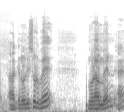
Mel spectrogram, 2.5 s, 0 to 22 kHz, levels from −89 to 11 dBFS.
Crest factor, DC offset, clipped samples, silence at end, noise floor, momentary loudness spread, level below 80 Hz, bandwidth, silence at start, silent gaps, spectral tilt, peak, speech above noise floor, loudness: 16 dB; under 0.1%; under 0.1%; 0 s; -55 dBFS; 8 LU; -54 dBFS; 13.5 kHz; 0 s; none; -6.5 dB/octave; -16 dBFS; 24 dB; -31 LUFS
